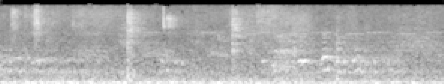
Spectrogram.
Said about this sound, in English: The turkeys agree.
